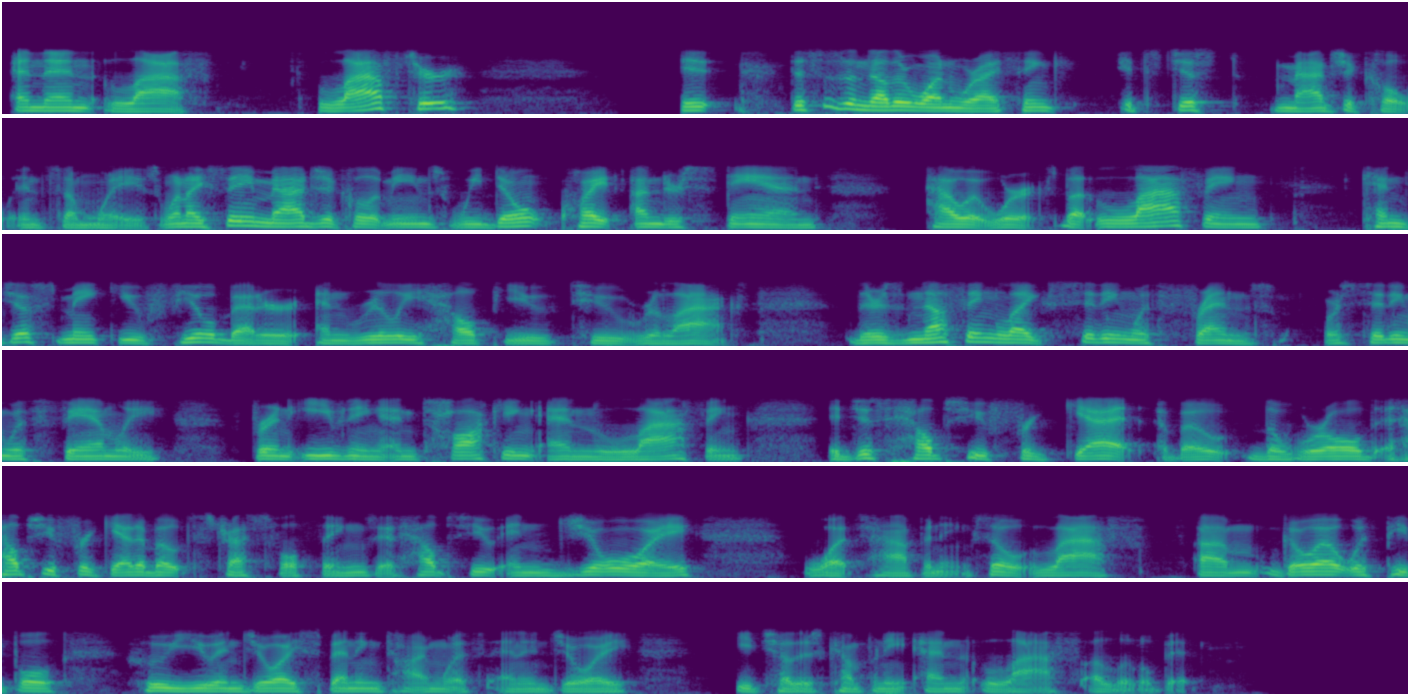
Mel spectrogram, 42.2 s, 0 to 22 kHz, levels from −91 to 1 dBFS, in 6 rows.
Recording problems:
high frequencies cut off; severe; nothing above 3 kHz

